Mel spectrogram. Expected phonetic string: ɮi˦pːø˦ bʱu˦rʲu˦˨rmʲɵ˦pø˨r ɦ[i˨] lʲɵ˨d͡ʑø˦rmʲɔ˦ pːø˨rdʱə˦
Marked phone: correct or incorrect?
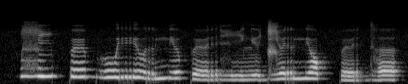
correct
